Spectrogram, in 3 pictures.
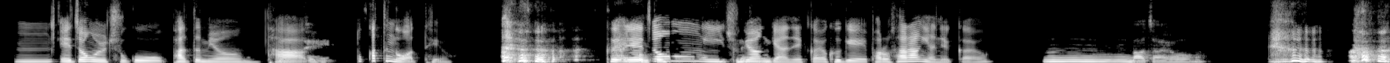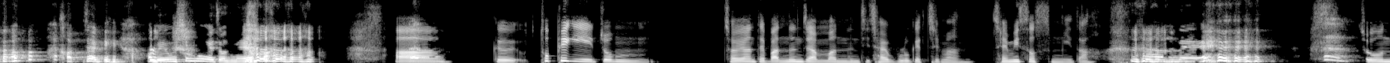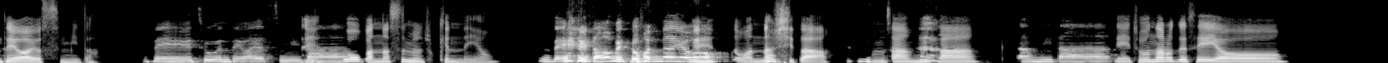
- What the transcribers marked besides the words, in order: other background noise; laugh; laugh; laughing while speaking: "갑자기"; laugh; laughing while speaking: "심오해졌네요"; laugh; laughing while speaking: "네"; laughing while speaking: "네. 다음에 또 만나요"; laughing while speaking: "만납시다"; unintelligible speech
- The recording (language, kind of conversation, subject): Korean, unstructured, 고양이와 강아지 중 어떤 반려동물이 더 사랑스럽다고 생각하시나요?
